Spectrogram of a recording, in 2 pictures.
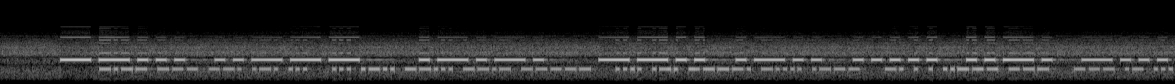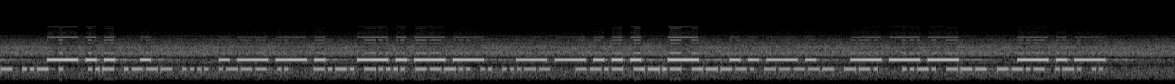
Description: Morse code, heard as two keyed tones, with radio static and fading. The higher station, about 13 wpm, 1180 Hz: 72 <AR> ZL5FB DE PY7TFO K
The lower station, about 33 wpm, 720 Hz: YOGRS SL7Q0 HR96J NEE2O OAVUE UJHJI C68I3 QQ90G FOQRI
